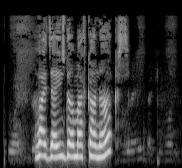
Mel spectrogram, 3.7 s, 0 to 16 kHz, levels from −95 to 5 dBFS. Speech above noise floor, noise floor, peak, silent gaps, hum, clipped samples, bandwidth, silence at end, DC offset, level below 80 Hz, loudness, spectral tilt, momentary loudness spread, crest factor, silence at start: 40 dB; -56 dBFS; -2 dBFS; none; none; under 0.1%; 11.5 kHz; 1.1 s; under 0.1%; -72 dBFS; -16 LUFS; -3 dB/octave; 13 LU; 16 dB; 0.25 s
